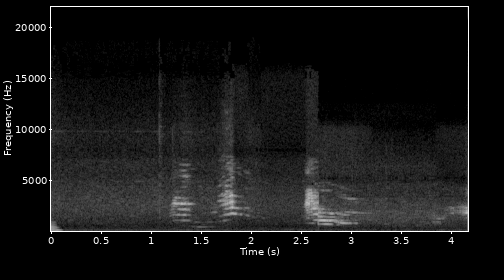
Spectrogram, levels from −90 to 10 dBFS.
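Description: A section at the wrong speed runs from 2.68 s to the end of this speech clip at 4.18 s, where the audio suddenly plays at about 0.655 times its proper rate. Pitch and tempo drop together, roughly seven semitones lower, so the voice turns deep and dragged out at that point. Because both shift in lockstep rather than pitch alone, this is likely a playback or editing clock mismatch applied to the final stretch.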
